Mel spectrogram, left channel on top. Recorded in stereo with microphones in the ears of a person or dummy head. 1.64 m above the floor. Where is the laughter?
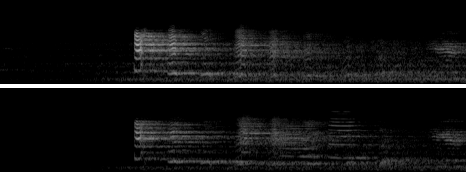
35° left (ahead or behind), 0.7 m.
